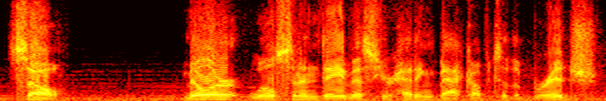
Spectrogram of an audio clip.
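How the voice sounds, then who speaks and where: A man's voice: mid-range voice, a little slow, bright, forceful tone, faint music behind. A man acting as game master, narrating a tabletop role-playing game in an informal way.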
